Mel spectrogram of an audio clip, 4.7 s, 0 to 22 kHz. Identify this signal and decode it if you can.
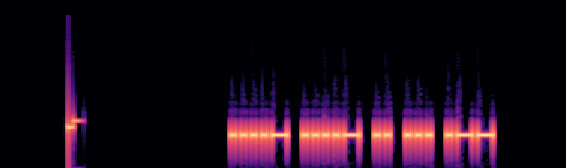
Morse code, heard as a keyed tone, about 28 wpm, 700 Hz. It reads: 44ISW
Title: Five Challenging Letter-Number Combinations 28wpm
